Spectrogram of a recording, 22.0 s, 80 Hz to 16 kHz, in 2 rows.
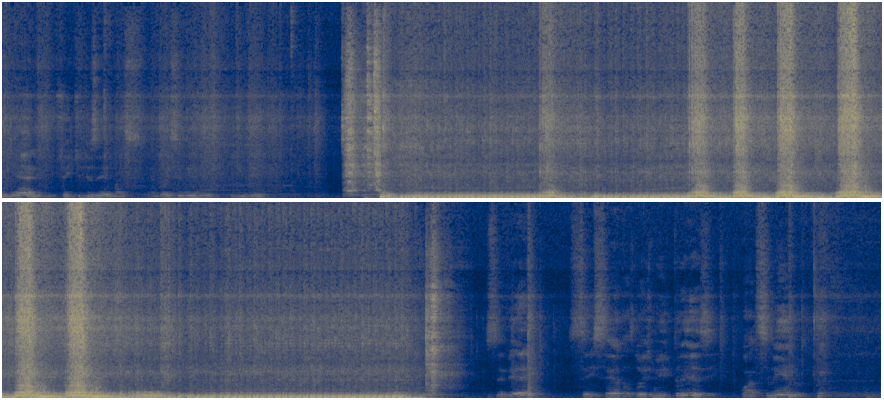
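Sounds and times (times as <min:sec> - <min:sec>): motorcycle engine idling and revving: 0:04.4 - 0:16.4.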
